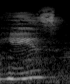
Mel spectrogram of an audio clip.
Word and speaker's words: he's: However, the S in he's and she's is a Z sound.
